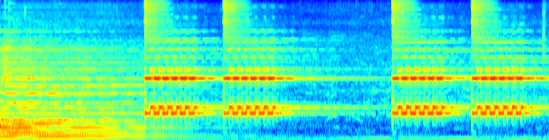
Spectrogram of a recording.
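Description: A phone ringback tone sounds in four evenly spaced bursts over a low hum, with no talking.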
